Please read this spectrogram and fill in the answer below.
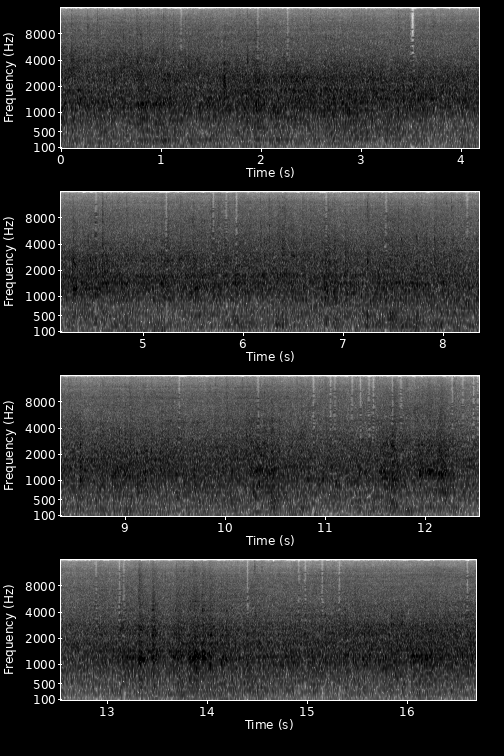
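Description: Several model trains running around a layout at once: a steady rushing rattle of wheels on track and their motors, with a few louder clatters in the second half.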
